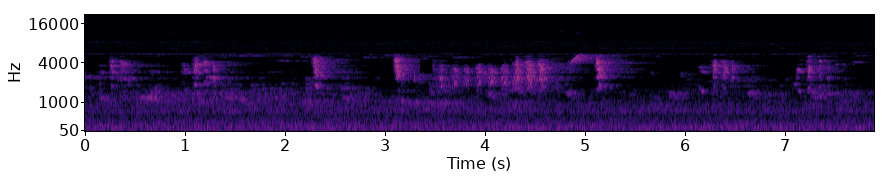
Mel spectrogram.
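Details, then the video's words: Long-tailed shrike copying calls of other birds, recorded July 8, 2021: series of short chirps and a buzzy rattling stretch midway, with clipped notes roughly every second over low background noise. "Long-tailed Shrike Mimicking Other Birds"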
